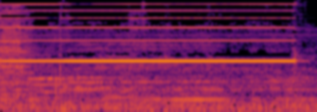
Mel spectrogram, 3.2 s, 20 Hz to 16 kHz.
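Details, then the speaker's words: 1956 GMC Model 100 (NAPCO), initial timing with balancer at 5° before TDC on number one cylinder: steady high continuity tone holds about two seconds then cuts off sharply as points open; set distributor there. "all right see how it stops the noise when it stops the noise that's where I want to set the distributor okay that's where it connects that's where it breaks"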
